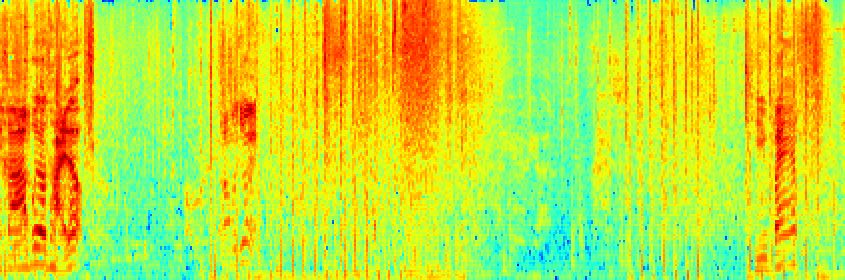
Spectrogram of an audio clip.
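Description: Rapid gunshots ring out from a video game.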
